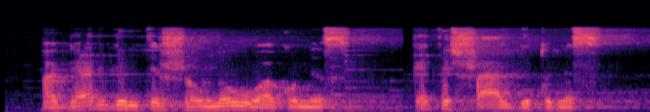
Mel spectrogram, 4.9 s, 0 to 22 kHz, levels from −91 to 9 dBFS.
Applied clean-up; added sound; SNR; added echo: neural separator model SepFormer DNS4.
